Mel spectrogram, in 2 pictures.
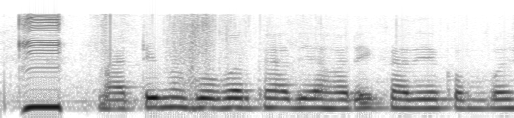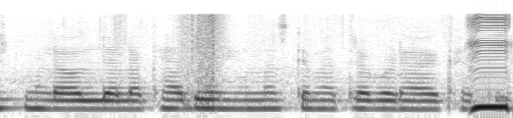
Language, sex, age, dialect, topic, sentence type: Bhojpuri, female, 31-35, Northern, agriculture, question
